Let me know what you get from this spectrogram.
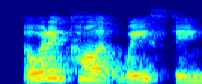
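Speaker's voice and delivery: plain reading voice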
